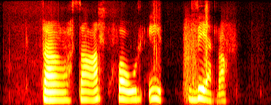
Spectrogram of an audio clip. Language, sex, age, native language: Icelandic, female, 8, Icelandic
